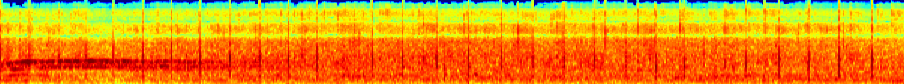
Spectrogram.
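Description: Audience applause in an ice rink after a figure skating program ends, made of many separate hand claps that slowly thin out and soften. In the first second or so there is a single held high-pitched call from the crowd.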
